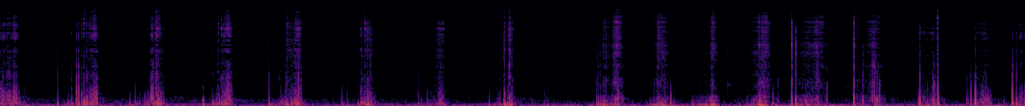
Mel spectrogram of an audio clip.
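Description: Fingernails of both hands quickly scratch a thin, flat, solid wooden notched trowel board. The result is a steady run of short, dry, rasping scratch bursts with a dull low body and almost no ring.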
